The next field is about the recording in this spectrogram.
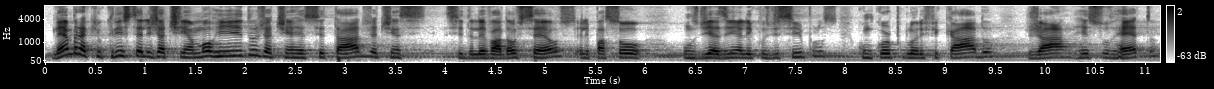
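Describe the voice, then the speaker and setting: A young man preaching a casual youth sermon in a church, slangy and conversational, asking the crowd quick questions. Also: high-pitched, background noise. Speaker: youth pastor. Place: church hall. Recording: live church hall with long reverb.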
